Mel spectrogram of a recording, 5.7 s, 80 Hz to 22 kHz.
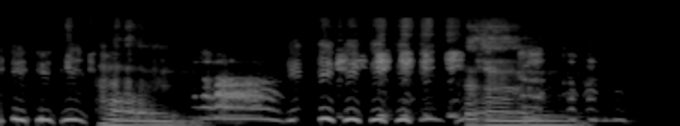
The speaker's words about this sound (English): You want to do a little bit of breathing right now? 5 quick, very fast breaths in, and then one kind of exacerbated breath out.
